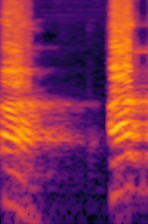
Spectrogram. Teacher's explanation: अ बोलने पर ना जीव आपका आगे जा रहा है ना आगे पीछे जा रहा है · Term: मध्य, मध्य स्वर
